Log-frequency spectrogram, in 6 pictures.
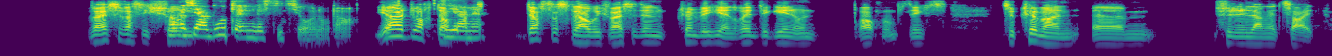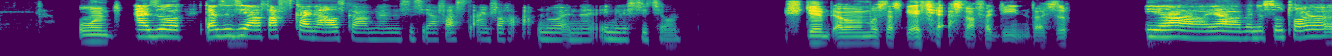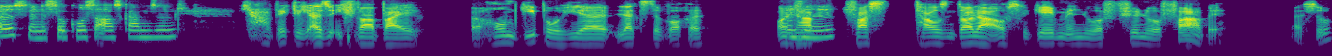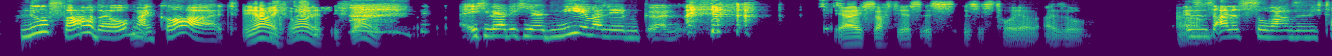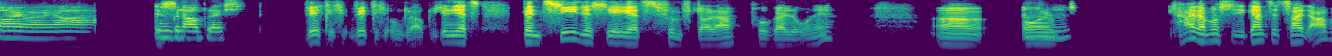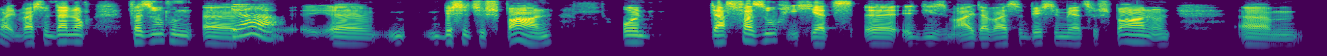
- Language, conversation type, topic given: German, unstructured, Wie entscheidest du, wofür du dein Geld ausgibst?
- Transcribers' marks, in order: laughing while speaking: "ja erstmal verdienen"; other background noise; surprised: "Nur Farbe, oh mein Gott"; laugh; laugh; other noise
